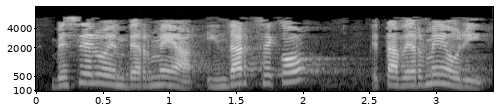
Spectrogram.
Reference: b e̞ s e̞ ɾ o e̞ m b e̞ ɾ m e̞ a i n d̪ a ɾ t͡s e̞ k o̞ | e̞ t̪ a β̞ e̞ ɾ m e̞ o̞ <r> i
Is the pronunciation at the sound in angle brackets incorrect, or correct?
incorrect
